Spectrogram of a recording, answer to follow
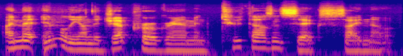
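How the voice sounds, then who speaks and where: A man in his forties from Kansas, a teacher casually explaining classroom games in a rambling, halting way full of fillers. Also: lowish voice, vocal fry. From Kansas, United States. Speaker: English teacher and video host. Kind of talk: casual tutorial talk.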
